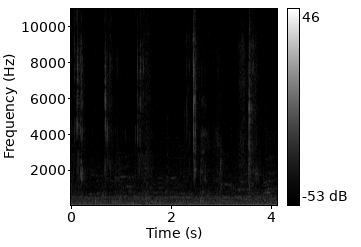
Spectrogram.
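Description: A person chewing and crunching a mouthful of fried chicken close to a clip-on microphone, with short crisp crunches and mouth smacks at an uneven pace.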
